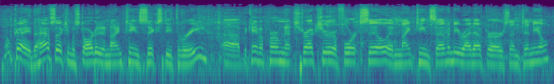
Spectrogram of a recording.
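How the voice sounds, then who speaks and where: Interviewee, man, polite and factual, clear background noise outdoors. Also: fairly high pitch, normal speed, hardly any pauses. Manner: polite and matter-of-fact. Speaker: interviewee, artillery horseman. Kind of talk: interview answers. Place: outdoor rodeo arena.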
